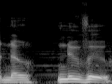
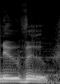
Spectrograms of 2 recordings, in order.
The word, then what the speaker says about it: Noovo: the uniqueness of a no nuu see I say it wrong Nu Vu um so let's jump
